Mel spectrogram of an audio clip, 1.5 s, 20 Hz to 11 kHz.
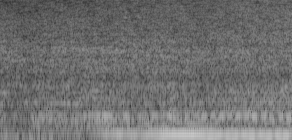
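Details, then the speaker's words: Dodge Challenger Scat Pack V8 after Pedal Commander install on throttle position sensor: quick throttle blip from deep idle rises cleanly and settles without stumble; throttle pedal working normally. "the throttle pedal is working."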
